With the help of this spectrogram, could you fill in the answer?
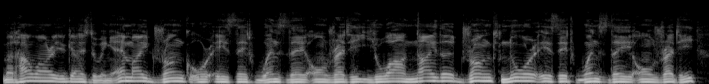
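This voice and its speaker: A man's voice: mid-range voice, moderate pace, warm tone, no room sound, studio quality. A man hosting a livestream, chatting casually with viewers in a hesitant, repetitive way. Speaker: livestream host.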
